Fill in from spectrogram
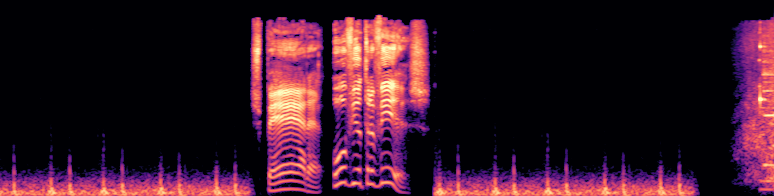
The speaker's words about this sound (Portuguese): E a resposta correta é o som do nosso coração a bater.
